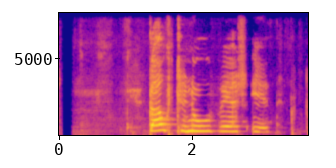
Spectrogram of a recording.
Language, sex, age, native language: Icelandic, male, 8, Icelandic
